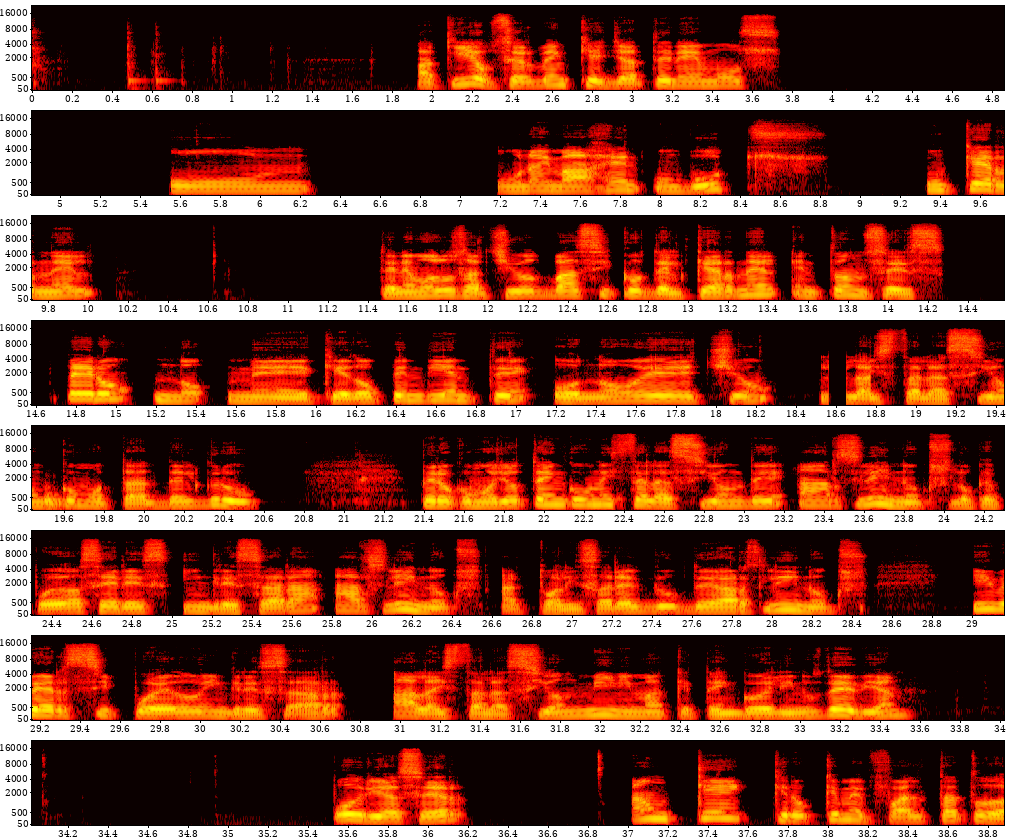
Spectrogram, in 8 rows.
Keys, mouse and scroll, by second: 0.0-0.3 typing, 1.7-2.4 typing, 5.5-7.6 drag, 12.8-15.1 drag, 17.9 click, 19.8-20.5 scroll up 1, 20.5-26.3 scroll up 1, 34.6 click, 35.1 click.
